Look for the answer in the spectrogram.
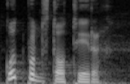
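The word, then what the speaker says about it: Guðmundsdóttir: Gudmundsdóttir.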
